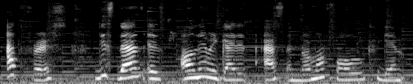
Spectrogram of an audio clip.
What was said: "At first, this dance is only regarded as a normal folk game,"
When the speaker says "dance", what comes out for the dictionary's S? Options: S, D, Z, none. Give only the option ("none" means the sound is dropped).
none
